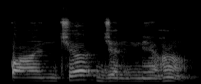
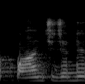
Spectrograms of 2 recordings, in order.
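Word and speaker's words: पाञ्चजन्य: हम क्या बोलते हैं पांचजन्य चक को आधा कर देते हैं हिंदी में बोलते समय लेकिन यहां पांच जन्य नहीं कहेंगे क्या बोलेंगे पांच पांच च का पर ज्यादा ध्यान रखेंगे पांच जन्य अगला शब्द देखिए पुरोहित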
